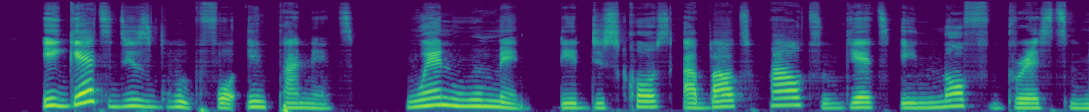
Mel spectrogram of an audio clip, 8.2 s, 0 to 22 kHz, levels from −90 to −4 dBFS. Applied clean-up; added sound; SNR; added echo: neural mask model DeepFilterNet 3.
